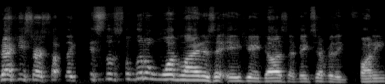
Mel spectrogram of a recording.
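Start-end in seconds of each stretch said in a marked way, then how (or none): none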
